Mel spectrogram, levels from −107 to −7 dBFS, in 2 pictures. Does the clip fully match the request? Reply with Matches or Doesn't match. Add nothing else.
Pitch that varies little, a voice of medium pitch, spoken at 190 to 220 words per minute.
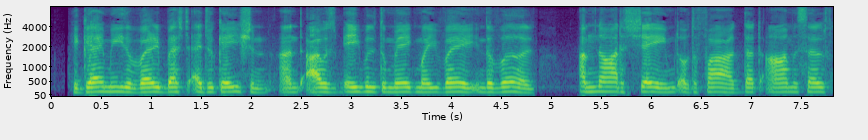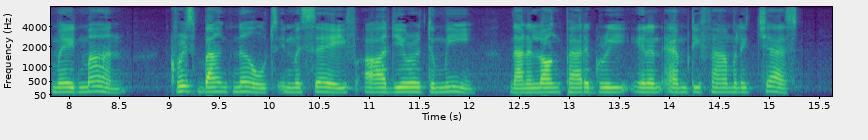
Matches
